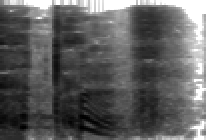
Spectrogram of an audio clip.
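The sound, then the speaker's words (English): A harsh bout of coughing: several rough bursts in quick succession followed by a throaty, wheezy exhale, then a brief pause before another cough starts. “Been a hard week for my cough this week.”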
